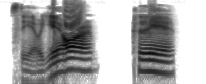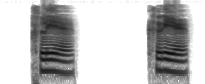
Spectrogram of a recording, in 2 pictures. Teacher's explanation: 这是利用▁r▁control▁r▁所控制的音节来发出来的一个双元音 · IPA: ɪə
